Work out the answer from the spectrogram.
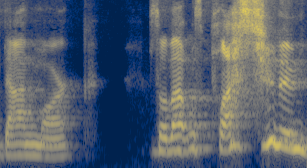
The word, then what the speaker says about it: Danmark: Denmark in Danish is pronounced Danmark.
